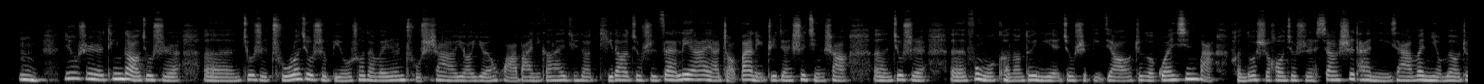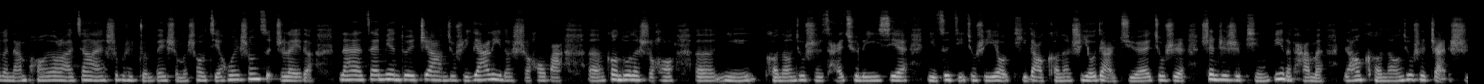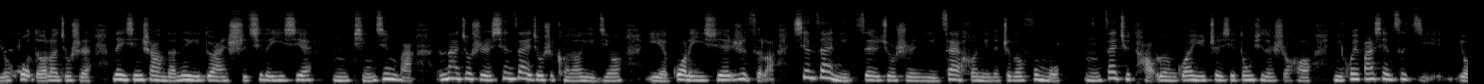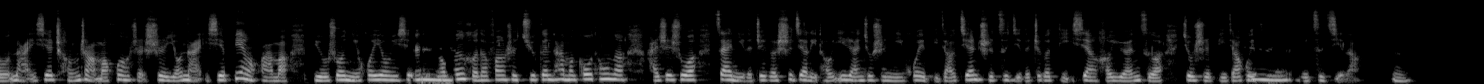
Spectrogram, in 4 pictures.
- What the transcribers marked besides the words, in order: other background noise; "暂时" said as "盏时"
- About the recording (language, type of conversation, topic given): Chinese, podcast, 你平时如何在回应别人的期待和坚持自己的愿望之间找到平衡？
